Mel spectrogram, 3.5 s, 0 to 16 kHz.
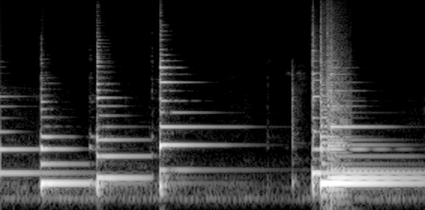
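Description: Ukulele strings on the 5th fret plucked one at a time, four clear bright notes with ringing decays, spaced about half a second apart, then a pause before the last, louder note, close and alone.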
